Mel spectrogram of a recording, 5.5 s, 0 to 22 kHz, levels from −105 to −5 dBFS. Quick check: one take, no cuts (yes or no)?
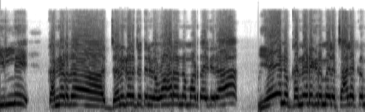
no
